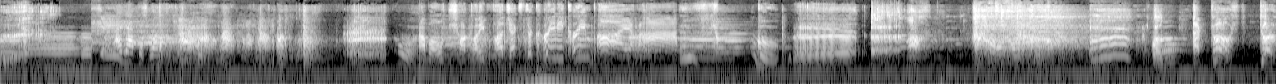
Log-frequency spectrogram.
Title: Third Burping Tournament, First Round, Second Battle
